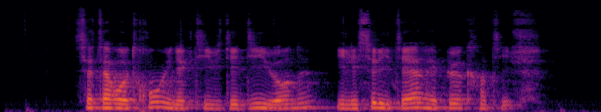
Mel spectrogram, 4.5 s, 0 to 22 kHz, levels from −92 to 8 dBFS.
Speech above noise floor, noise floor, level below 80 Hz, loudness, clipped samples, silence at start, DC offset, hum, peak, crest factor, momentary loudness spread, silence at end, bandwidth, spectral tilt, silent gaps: 35 dB; -69 dBFS; -66 dBFS; -34 LUFS; under 0.1%; 0.6 s; under 0.1%; none; -16 dBFS; 20 dB; 13 LU; 0.5 s; 14 kHz; -7 dB/octave; none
